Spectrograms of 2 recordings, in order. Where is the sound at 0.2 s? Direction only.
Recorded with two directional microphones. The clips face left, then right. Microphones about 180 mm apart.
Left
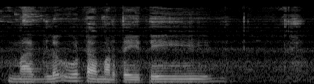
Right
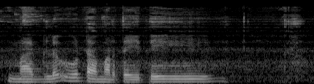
Centre (ahead or behind).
